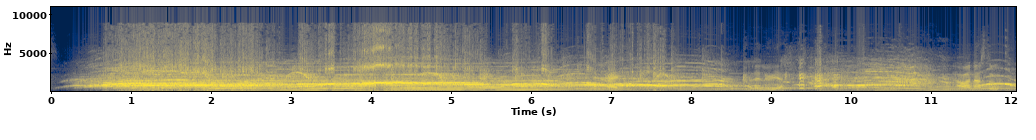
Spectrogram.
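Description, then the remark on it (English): A church audience shouts and cheers loudly for about twelve seconds, a dense roar of overlapping voices with high whoops and yells rising above it, easing slightly toward the end. “When I when I heard it, you people are loud.”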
